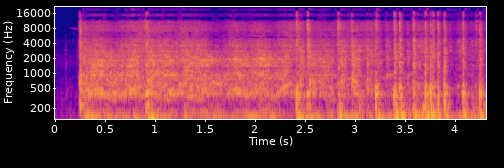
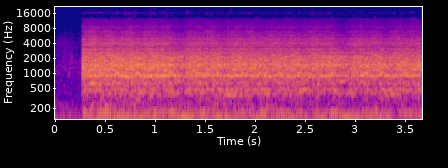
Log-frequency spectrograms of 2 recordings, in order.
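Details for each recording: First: 1963 Dodge Dart 270 convertible with 360 V8 swap, after fixing a loose carburetor: cranks, catches, stumbles briefly, then fires again and settles into a lumpy but steady V8 run; starts and runs. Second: 1963 Dodge Dart convertible with a 360 V8, 21 years off the road, ignition rigged without a ballast resistor: steady cranking with no start. The owner guessed insufficient timing; spark proved good, and the carburettor was then found loose on duct tape.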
